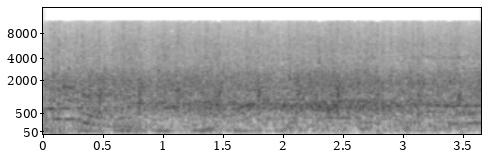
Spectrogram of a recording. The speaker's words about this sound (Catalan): Tati Castellanos, que mireu quina ovació rep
